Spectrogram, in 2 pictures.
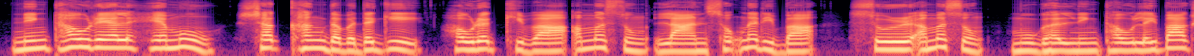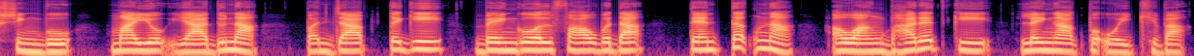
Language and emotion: Manipuri, neutral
